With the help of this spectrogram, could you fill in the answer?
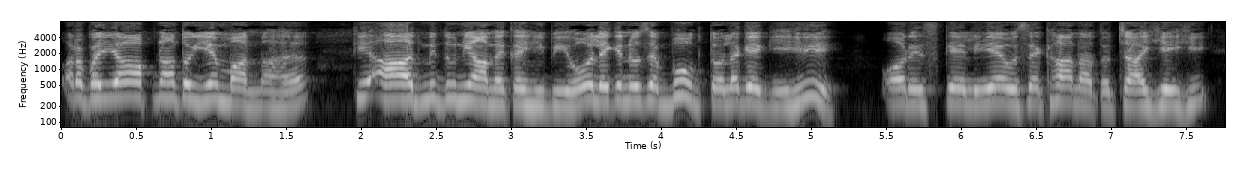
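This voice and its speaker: Woman voicing high-pitched, persuasive restaurant fellow. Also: fairly even intonation, moderate pace, no room sound, studio quality, close to an everyday voice. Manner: chatty, persuasive. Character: friendly, persuasive young male restaurant owner.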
